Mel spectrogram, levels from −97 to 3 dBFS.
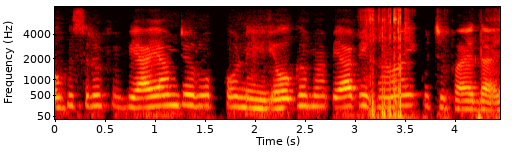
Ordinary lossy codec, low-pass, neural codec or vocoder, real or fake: none; none; none; real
